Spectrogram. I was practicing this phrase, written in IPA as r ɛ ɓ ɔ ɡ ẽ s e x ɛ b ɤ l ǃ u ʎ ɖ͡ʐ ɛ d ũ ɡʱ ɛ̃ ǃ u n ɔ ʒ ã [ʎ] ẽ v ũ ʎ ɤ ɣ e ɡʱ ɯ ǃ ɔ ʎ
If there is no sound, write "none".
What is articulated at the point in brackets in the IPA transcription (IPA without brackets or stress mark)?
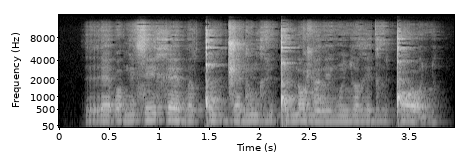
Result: l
